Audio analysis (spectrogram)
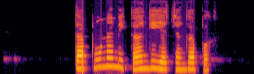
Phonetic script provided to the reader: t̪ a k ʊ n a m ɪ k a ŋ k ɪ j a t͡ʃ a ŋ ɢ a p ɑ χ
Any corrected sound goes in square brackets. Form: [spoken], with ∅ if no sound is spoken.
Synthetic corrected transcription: t̪ a [p] ʊ n a m ɪ k a ŋ k ɪ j a t͡ʃ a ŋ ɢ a p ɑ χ

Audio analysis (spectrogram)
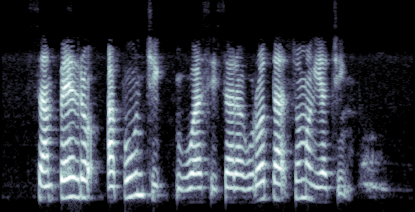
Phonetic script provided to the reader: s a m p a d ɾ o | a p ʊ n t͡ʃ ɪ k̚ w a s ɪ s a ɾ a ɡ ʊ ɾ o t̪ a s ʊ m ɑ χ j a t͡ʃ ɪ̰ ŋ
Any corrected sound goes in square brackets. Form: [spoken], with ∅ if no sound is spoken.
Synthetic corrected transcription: s a m p [e] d ɾ o | a p ʊ n t͡ʃ ɪ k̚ w a s ɪ s a ɾ a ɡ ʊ ɾ o t̪ a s ʊ m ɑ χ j a t͡ʃ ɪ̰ ŋ

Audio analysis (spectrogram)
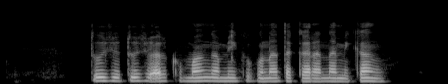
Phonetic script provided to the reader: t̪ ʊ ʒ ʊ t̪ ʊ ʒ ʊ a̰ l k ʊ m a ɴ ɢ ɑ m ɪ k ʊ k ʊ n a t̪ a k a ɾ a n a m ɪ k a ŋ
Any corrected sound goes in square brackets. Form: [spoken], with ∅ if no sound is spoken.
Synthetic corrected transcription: t̪ ʊ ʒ ʊ t̪ ʊ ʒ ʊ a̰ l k ʊ m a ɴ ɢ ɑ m ɪ k ʊ k ʊ n a t̪ a k a ɾ a n a m ɪ k a ŋ

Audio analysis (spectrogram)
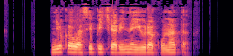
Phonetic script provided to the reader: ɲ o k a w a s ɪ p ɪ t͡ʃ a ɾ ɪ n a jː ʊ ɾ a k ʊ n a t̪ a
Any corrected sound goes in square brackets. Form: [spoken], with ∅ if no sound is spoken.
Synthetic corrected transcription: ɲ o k a w a s ɪ p ɪ t͡ʃ a ɾ ɪ n a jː ʊ ɾ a k ʊ n a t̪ a

